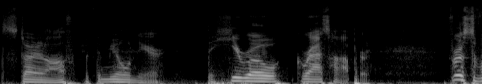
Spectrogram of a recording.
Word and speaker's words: Mjolnir: __ ] grasshopper the Mjolnir Mjolnir it's called the meal near I think that's how you pronounce it I've had my eye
